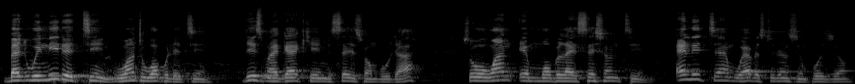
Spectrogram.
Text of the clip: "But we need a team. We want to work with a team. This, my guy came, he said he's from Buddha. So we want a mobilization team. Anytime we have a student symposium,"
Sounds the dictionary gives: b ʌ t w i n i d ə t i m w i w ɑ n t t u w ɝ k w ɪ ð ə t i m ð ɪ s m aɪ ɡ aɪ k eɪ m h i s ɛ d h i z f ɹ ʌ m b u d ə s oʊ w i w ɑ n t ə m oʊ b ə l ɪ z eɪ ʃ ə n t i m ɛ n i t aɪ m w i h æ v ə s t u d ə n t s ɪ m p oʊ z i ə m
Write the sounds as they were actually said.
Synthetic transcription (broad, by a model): b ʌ t w i n i d ə t i m w i w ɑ n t t u w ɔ k w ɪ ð ə t i m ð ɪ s m aɪ ɡ aɪ k eɪ m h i s ɛ d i s f ɹ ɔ m b u d ə s oʊ w i w ɑ n t ə m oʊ b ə l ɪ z eɪ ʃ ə n t i m ɛ n i t aɪ m w i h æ v ə s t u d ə n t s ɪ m p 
